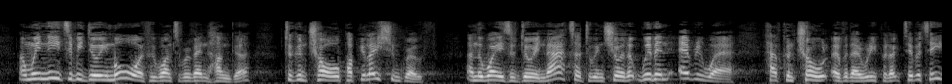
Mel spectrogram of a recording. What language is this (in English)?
English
